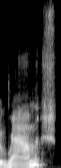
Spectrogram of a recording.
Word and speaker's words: Ram: You know, it's written R-A-M, and it's you might say Ram, but it's pronounced Ram. – Okay. – R-A-H-M.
